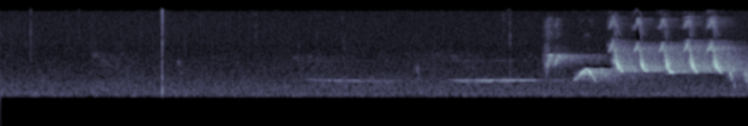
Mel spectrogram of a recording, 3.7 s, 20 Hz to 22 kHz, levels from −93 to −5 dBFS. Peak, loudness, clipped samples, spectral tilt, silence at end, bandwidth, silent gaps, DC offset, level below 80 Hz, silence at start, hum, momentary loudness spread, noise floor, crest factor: -14 dBFS; -29 LUFS; under 0.1%; 11.5 dB/octave; 0 s; 16 kHz; none; under 0.1%; under -90 dBFS; 1.65 s; none; 25 LU; -59 dBFS; 22 dB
